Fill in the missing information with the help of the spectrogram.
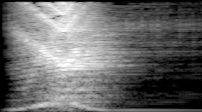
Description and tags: Teleport Slurp
Teleport with a space slurpee feel
fi, button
